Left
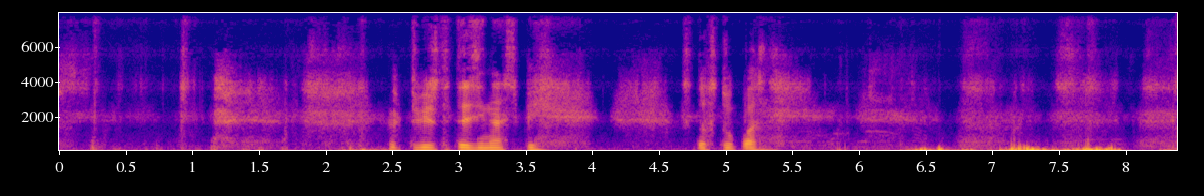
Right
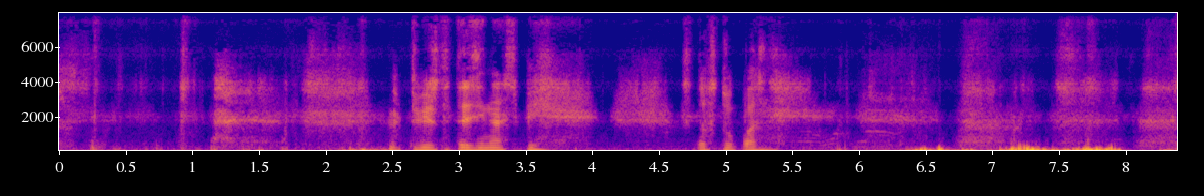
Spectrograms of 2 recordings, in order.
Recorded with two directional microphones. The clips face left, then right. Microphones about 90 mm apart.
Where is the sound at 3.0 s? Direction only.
30° left (ahead or behind).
